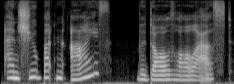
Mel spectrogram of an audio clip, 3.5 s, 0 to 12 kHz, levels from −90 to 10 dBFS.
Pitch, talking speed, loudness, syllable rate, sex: 225 Hz, 135 wpm, -18 LUFS, 4.0 syllables/s, female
